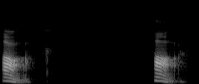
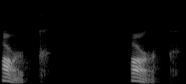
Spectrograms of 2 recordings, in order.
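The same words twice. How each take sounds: First: British "Park" with silent r; non-rhotic British Park; British pronunciation. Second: American "park" with a sounded r; American pronunciation. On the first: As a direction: say Park as "pahk". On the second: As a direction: say park with a full r before k. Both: Shown as a demonstration. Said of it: "Já no americano".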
